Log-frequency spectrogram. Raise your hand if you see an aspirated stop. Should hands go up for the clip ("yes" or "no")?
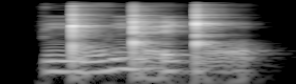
no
